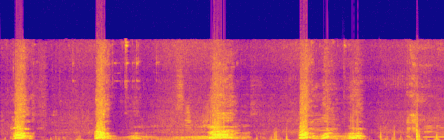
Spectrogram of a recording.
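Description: A dog barking about five times in quick, loud bursts, worked up at the sight of bison outside the car.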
